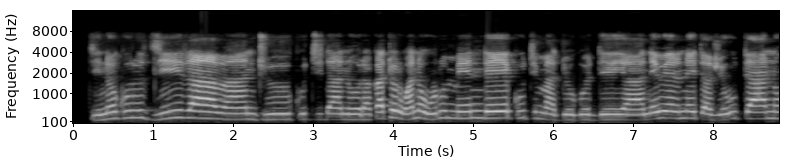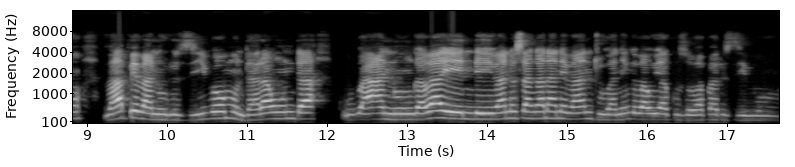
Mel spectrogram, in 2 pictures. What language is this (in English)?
Ndau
